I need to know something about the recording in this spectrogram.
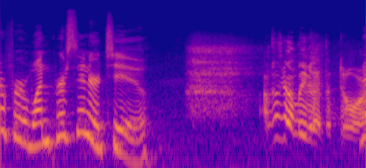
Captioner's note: sighs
